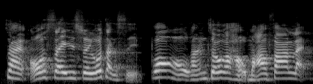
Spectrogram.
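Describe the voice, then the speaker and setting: High-voiced, plaintive woman caller. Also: fast talker, bright, forceful tone. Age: 30s. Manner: plaintive, aggrieved. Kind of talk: personal storytelling on a call-in.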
